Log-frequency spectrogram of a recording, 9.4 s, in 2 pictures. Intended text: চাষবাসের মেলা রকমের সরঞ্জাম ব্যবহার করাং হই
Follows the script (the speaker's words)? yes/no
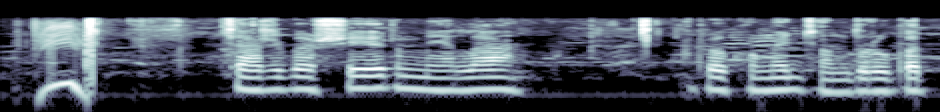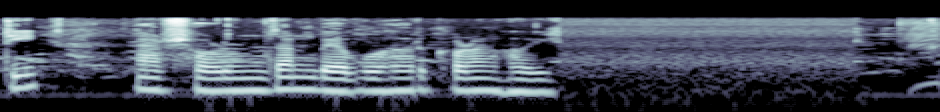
no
